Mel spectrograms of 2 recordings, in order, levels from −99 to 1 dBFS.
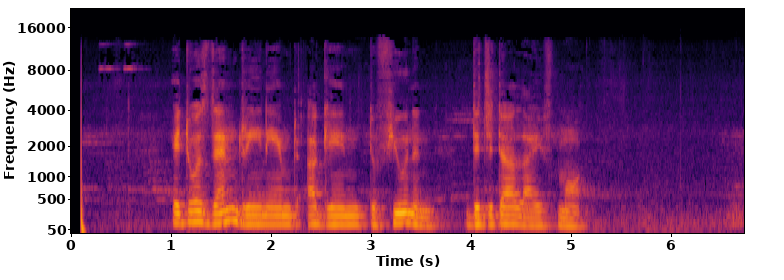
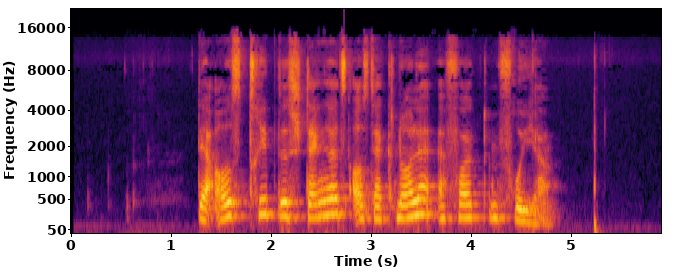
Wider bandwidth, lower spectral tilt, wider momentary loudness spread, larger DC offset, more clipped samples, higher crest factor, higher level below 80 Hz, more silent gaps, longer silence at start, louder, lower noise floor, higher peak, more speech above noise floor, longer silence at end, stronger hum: second, 13.5 kHz vs 16 kHz; first, -6.5 dB/octave vs -4 dB/octave; second, 14 LU vs 18 LU; neither; neither; about the same, 20 dB vs 18 dB; about the same, -52 dBFS vs -50 dBFS; neither; second, 0.1 s vs 1.25 s; second, -27 LUFS vs -16 LUFS; second, -55 dBFS vs -62 dBFS; second, -10 dBFS vs 0 dBFS; second, 28 dB vs 46 dB; second, 0 s vs 0.65 s; neither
